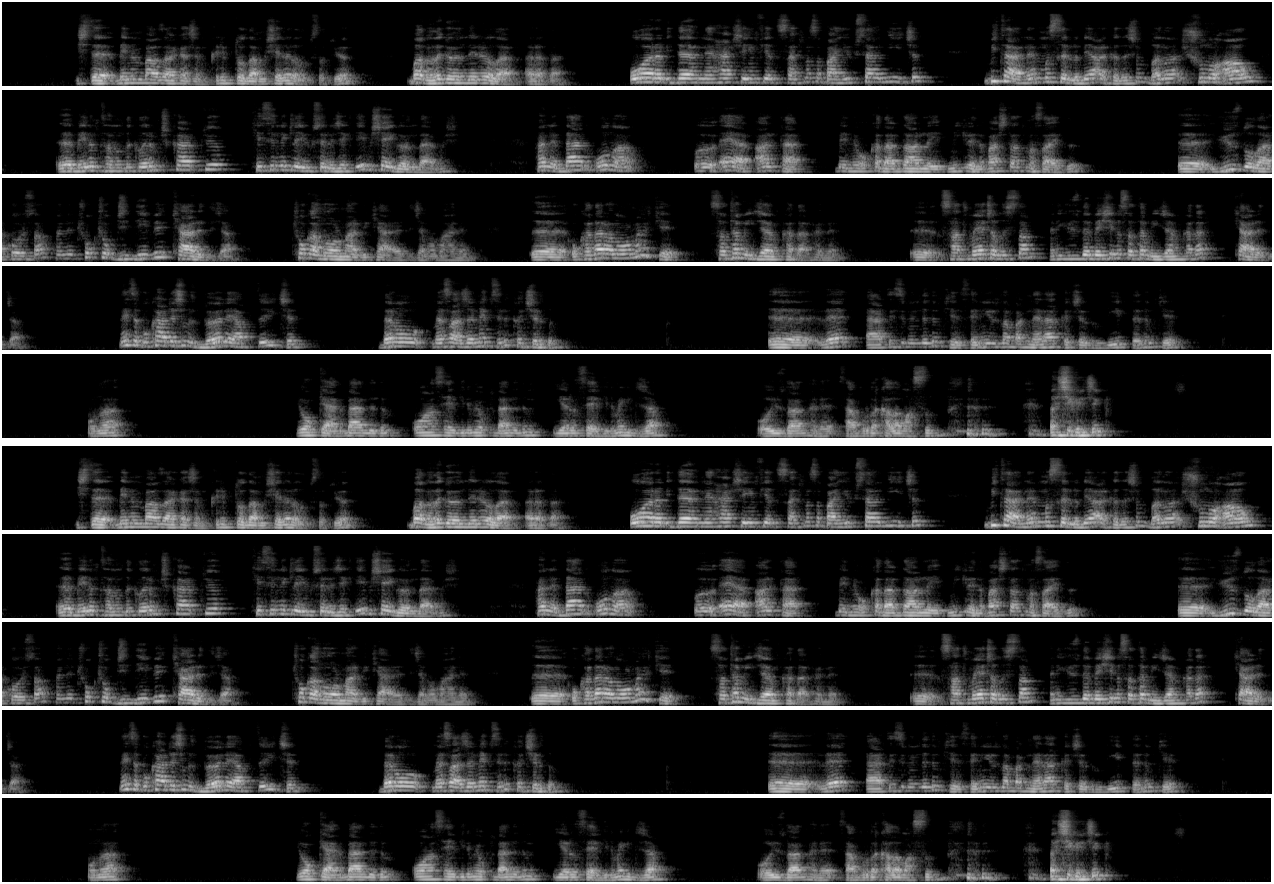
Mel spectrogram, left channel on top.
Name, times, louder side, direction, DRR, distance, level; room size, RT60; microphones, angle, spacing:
voice 1, 0.7-3.1 3.3-3.5 4.1-5.6 6.3-9.2 9.8-12.5 13.2-14.9 15.2-17.2 18.0-19.0 19.6-20.7 21.0-23.5 24.5-27.7 28.3-30.1 30.7-32.1 32.5-33.8 34.5-38.3 39.3-41.1 41.9-43.7 45.8-49.8 51.7-52.0 53.7-57.4 58.4-60.8 61.0-61.9, right 1 dB, 10° right, -3 dB, 0.4 m, -23 dB
2.3 x 2.2 x 2.8 m, 0.30 s
head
